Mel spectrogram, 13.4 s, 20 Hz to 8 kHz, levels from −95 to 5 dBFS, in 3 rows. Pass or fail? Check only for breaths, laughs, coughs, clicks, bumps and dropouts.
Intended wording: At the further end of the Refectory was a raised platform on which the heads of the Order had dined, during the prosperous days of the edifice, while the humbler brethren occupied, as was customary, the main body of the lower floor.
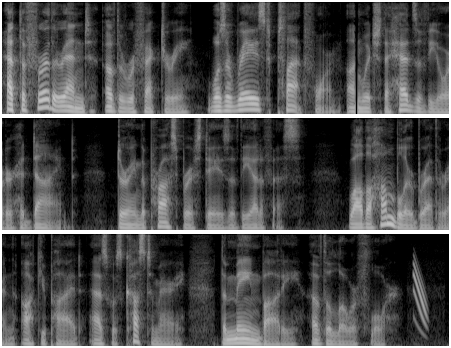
fail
